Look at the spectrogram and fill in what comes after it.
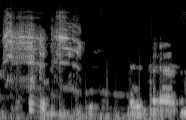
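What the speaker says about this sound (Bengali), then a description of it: "পৃথিবীর সবচেয়ে ছোট মুরগি ব্যান্থাম প্রজাতির একটা মুরগি জাপানি মল্টেড ব্যান্থাম" A small Japanese bantam chicken clucks and makes short, throaty calls close by, a few bursts over a couple of seconds.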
